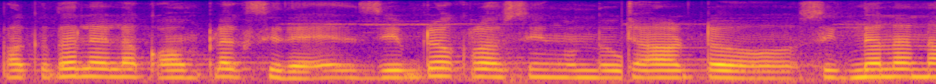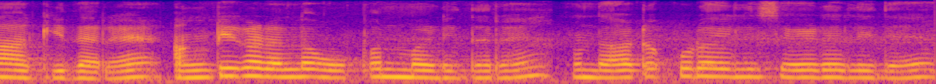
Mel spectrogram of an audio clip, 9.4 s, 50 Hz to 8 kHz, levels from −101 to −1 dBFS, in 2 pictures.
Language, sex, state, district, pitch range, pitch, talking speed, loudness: Kannada, female, Karnataka, Dharwad, 205-230 Hz, 215 Hz, 130 wpm, -17 LUFS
